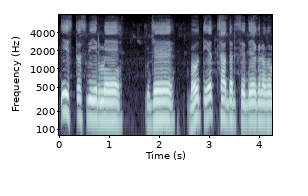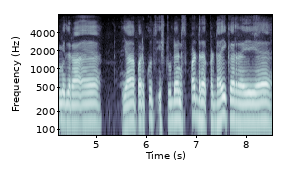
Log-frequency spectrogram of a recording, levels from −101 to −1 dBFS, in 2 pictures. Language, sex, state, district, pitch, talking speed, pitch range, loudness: Hindi, male, Rajasthan, Bikaner, 140 Hz, 155 wpm, 135-150 Hz, -17 LUFS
